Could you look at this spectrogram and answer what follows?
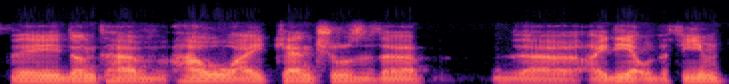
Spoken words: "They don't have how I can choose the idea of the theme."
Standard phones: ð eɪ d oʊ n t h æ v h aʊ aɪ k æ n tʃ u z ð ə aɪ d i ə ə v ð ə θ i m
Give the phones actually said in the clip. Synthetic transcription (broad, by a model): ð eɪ d oʊ n t h æ v h aʊ aɪ k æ n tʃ u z ð ə aɪ d i ə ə ð ə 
